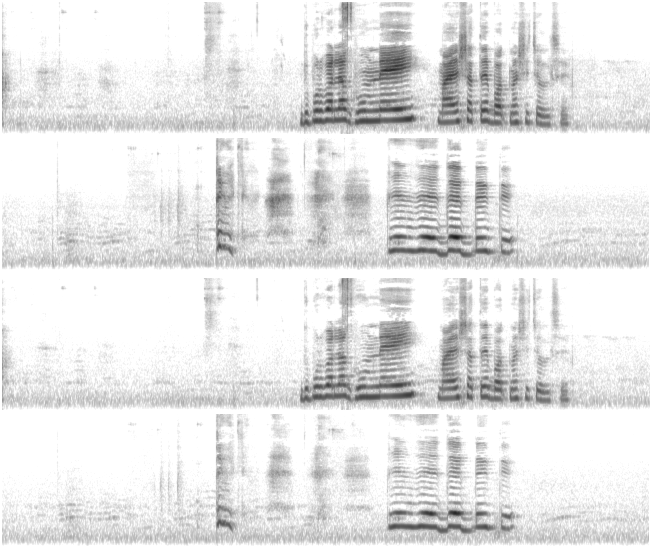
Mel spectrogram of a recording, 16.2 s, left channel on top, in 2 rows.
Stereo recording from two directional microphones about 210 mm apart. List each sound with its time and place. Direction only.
3.9 s a woman's voice: 15° right (ahead or behind)
10.8 s babbling: 5° right (ahead or behind)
